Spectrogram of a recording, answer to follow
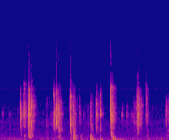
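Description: Computer keyboard being typed on: an uneven run of some ten quick key clicks.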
